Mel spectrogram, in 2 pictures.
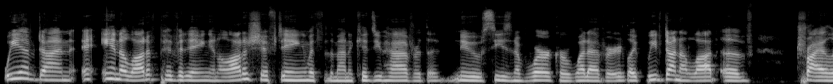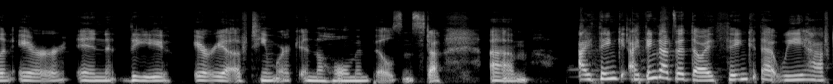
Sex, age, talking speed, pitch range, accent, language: female, 20-39, 225 wpm, 180-215 Hz, American, English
